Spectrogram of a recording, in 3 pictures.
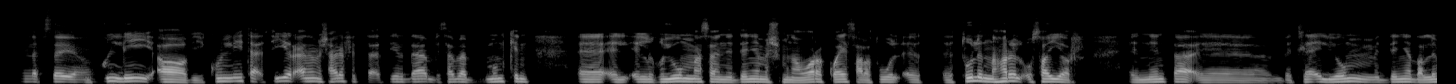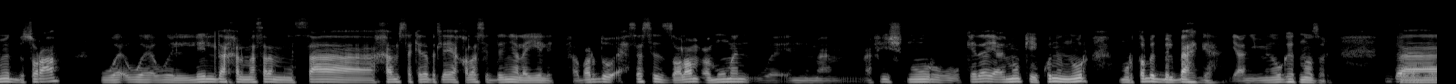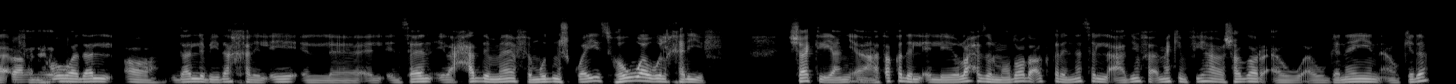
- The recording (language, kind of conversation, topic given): Arabic, podcast, إيه رأيك في تأثير المواسم على الصحة النفسية؟
- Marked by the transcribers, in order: in English: "mood"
